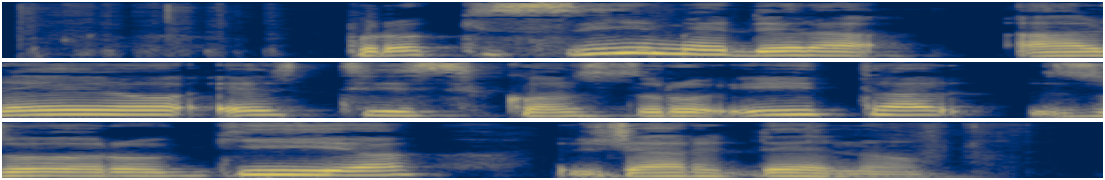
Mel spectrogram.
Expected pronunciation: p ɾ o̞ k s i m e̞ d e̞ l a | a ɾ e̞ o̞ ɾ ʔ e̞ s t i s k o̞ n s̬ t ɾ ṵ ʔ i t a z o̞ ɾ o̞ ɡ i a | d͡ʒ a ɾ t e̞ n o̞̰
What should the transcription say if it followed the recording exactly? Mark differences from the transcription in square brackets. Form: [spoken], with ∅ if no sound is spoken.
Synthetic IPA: p ɾ o̞ k s i m e̞ d e̞ l a | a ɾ e̞ o̞ [∅] ʔ e̞ s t i s k o̞ n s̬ t ɾ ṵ ʔ i t a z o̞ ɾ o̞ ɡ i a | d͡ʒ a ɾ [d] e̞ n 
